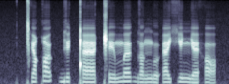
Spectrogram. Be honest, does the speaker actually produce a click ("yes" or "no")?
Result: yes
